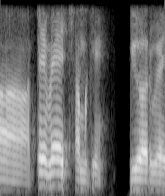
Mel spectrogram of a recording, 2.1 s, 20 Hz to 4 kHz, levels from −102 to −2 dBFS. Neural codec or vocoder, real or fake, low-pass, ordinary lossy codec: none; real; 3.6 kHz; AAC, 32 kbps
